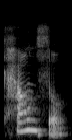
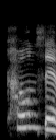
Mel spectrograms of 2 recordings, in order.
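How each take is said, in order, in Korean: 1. 두 번째 음절의 모음은 거의 사라져요. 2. 두 번째 음절은 모음이 또렷해요. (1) "거의 모음이 없다시피 한 발음이에요" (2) "counsel 아니고"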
